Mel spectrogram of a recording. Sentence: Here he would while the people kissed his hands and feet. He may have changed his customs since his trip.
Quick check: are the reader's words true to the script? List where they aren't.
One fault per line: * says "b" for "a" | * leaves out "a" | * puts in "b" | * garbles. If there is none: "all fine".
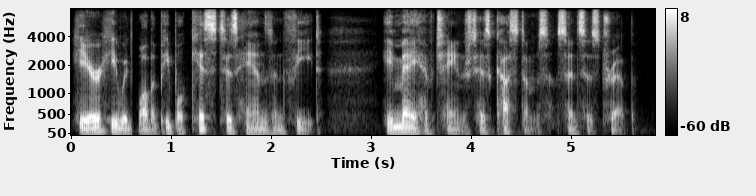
all fine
